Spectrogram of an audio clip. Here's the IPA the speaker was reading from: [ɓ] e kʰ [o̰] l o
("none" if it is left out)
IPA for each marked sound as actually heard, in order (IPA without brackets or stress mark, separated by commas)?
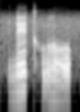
ɗ, ṵ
